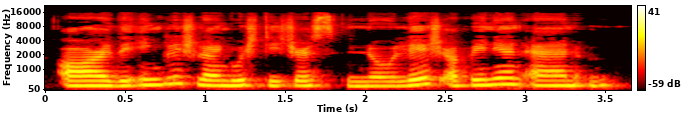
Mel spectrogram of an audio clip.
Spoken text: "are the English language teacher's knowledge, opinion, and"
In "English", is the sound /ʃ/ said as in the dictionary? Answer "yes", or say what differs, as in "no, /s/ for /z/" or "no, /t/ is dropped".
yes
